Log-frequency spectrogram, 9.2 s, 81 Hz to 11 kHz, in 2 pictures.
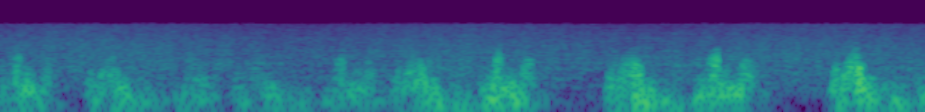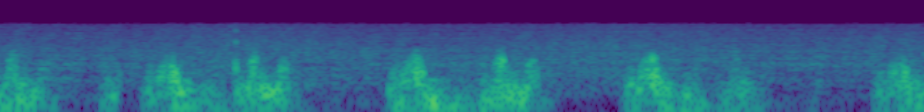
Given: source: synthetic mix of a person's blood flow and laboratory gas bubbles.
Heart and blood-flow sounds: Doppler ultrasound of blood flow; precordium
4.65-4.79 s: bubbles
5.79-5.84 s: bubbles
From the record:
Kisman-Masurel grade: 111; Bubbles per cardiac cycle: 1 to 2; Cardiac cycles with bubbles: 1 to 10%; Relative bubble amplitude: barely perceptible (0.100 to 0.250); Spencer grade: 1 (occasional bubble signal discernible with the cardiac motion signal, with majority of cardiac periods free of bubbles); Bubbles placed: anywhere in the cardiac cycle

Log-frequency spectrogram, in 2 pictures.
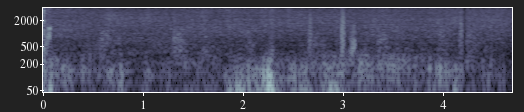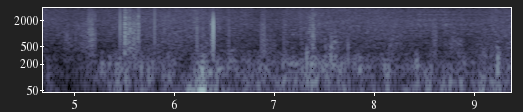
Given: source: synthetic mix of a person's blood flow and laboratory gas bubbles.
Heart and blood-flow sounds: Doppler ultrasound of blood flow; subclavian vein
0.00-0.08 s: bubbles
From the record:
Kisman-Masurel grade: 211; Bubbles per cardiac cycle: several, 3 to 8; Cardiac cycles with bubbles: 1 to 10%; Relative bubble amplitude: barely perceptible (0.100 to 0.250); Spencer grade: 1 (occasional bubble signal discernible with the cardiac motion signal, with majority of cardiac periods free of bubbles); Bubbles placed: anywhere in the cardiac cycle

